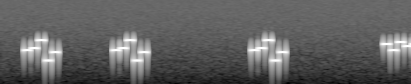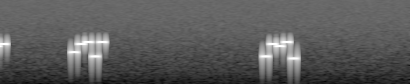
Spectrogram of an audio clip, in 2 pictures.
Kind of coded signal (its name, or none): five-tone selective call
